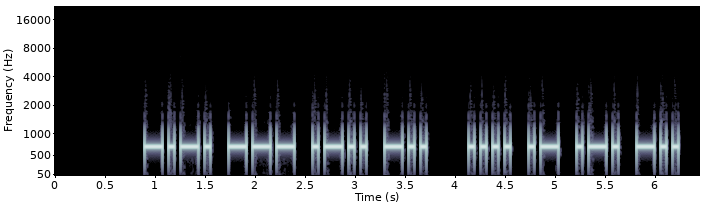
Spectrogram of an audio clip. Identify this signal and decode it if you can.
Morse code, heard as a keyed tone, about 21 wpm, 700 Hz. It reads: COLD HARD
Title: Sentences from Top 1000 Words - Review Part 5 - 20wpm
